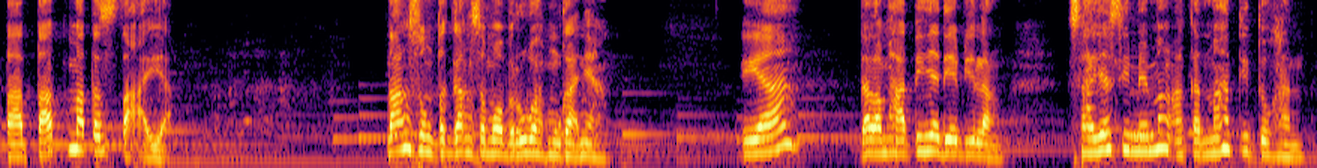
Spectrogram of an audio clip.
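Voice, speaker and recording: High-voiced woman pastor preaching with humor. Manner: storytelling with humor, quoting people vividly. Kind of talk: sermon.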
